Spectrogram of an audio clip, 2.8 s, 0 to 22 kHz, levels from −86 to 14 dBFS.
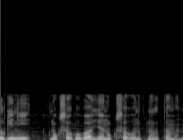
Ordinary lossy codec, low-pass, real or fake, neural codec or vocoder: MP3, 64 kbps; 7.2 kHz; real; none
